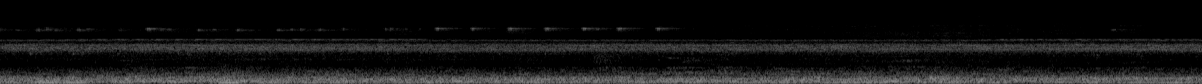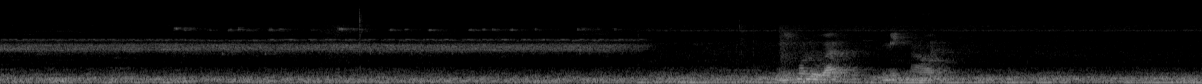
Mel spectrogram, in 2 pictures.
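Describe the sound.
Insects chirp in a steady, shrill, high-pitched drone with pulsing trills, over a low continuous rumble, and a brief louder noise passes near the end.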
